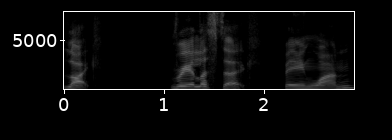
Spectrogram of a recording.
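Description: A woman speaks with a New Zealand accent. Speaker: podcast co-host. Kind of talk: casual chat. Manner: loud.

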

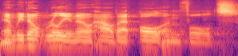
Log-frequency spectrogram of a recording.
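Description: A man in an ordinary speaking voice keeps a moderate pace, his pitch varying in an ordinary way. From Oklahoma. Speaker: podcast co-host. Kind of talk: podcast interview.

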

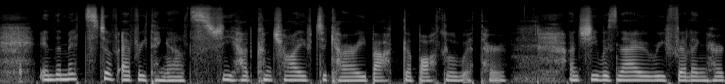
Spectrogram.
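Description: The speaker reads a text aloud. It is done in a natural voice.

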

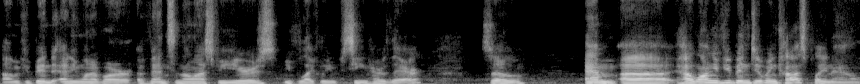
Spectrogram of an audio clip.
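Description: A man has an unremarkable speaking voice, pitched fairly high. He talks at a moderate pace with lively intonation. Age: middle-aged. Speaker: comic and game store owner, podcast host. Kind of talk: casual chat.

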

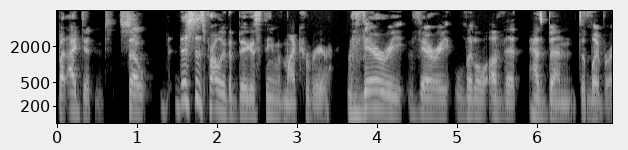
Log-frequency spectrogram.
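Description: In a normal speaking voice, the speaker keeps a moderate pace with hardly any pauses and ordinary pitch variation, in a dry, close sound with no echo. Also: man, fairly high pitch for a man. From US Midwest, Milwaukee, Wisconsin. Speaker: architecture writer and design strategist. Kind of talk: casual interview.

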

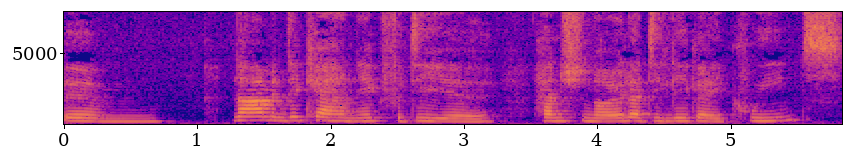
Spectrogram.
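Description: At a very slow pace, a woman talks in a fairly high pitch with monotone, flat intonation. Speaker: podcast co-host. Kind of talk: casual chat; recorded mock phone call.

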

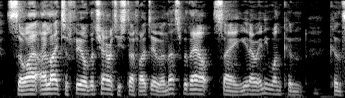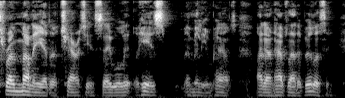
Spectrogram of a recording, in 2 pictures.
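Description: The recording is very clean, with a silent background. A man with a British accent and a fairly low pitch talks at a fairly quick pace. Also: ordinary pitch variation. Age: 60s. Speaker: charity treasurer and former theatrical agent. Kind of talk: interview.

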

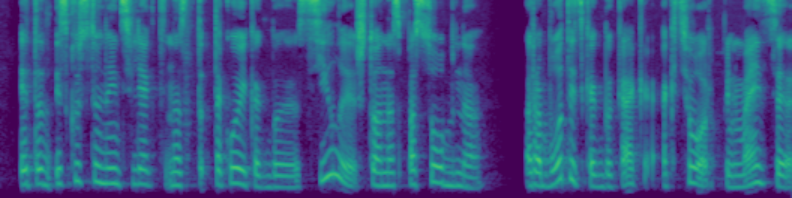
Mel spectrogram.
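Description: Her pitch is fairly high and varies in an ordinary way. The woman talks at a fairly slow pace. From Russia. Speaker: museum mediator, podcast co-host. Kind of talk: casual chat. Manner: animated.

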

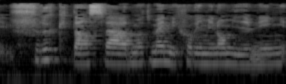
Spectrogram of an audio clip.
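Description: A woman speaks at a medium pitch and a fairly slow pace. Audible room echo surrounds her voice. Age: 20s. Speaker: student and eating disorder survivor. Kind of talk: personal testimony.

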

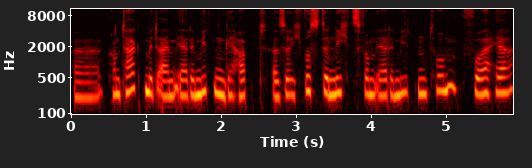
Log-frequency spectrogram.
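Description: The voice has a dark, mellow tone and fairly even intonation, recorded with a dry, close sound and no echo. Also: woman. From Germany, Upper Palatinate (Bavaria). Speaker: hermit nun. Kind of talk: interview. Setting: at a pilgrimage church site.

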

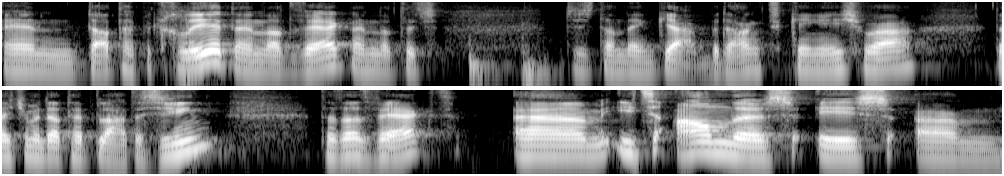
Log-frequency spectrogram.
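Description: Someone with a Friesland accent talks at a fairly slow pace, using ordinary pitch variation. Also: man, medium pitch for a man. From Friesland, Makkum. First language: Frisian (speaking Dutch). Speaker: musician. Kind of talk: interview. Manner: halting.

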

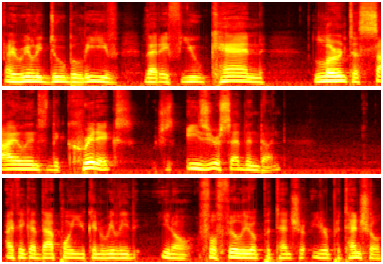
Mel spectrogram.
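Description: A normal speaking voice from a man, fairly high in pitch, with fairly even intonation, a moderate pace, big swings in loudness, and a very clean recording over a silent background. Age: 30s. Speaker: MMA podcast host. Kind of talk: casual chat. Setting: at home.

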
